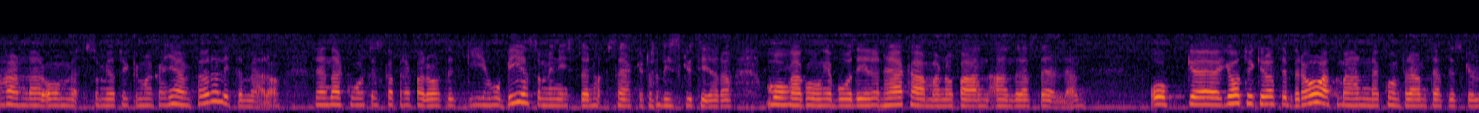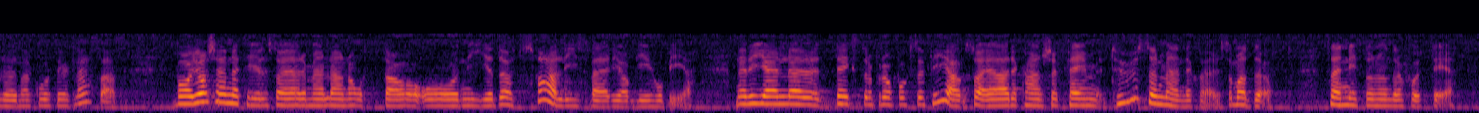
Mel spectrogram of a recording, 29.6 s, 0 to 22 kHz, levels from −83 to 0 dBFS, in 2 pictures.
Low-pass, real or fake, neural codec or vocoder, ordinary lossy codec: 7.2 kHz; fake; vocoder, 22.05 kHz, 80 mel bands, HiFi-GAN; none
